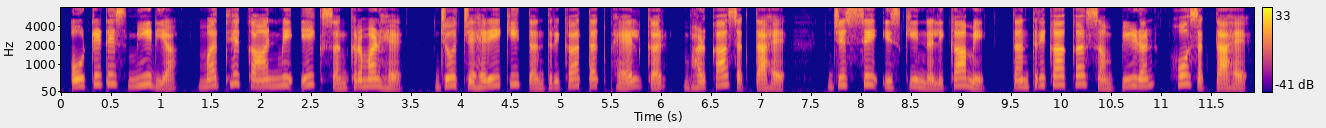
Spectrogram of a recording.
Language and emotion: Hindi, neutral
